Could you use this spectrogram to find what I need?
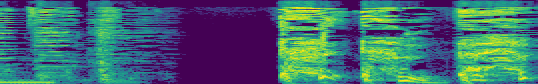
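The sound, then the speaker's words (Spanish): A person coughing: a couple of rough coughs, a short silence, then three more harsh, hacking bursts in quick succession. “alivia la tos y seguí con tu vida”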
